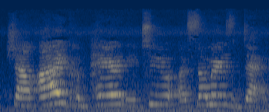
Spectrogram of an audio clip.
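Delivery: slow, with every second syllable hit; iambic reading. Shown as a demonstration. Teacher reads Shakespeare aloud to class, slow beat stressed. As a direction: read it slowly so the da-DUM beat shows. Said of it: "let's try and read this out loud".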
